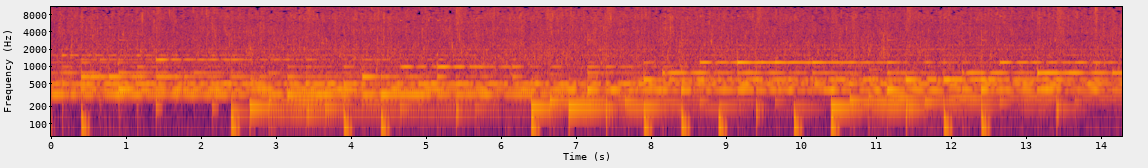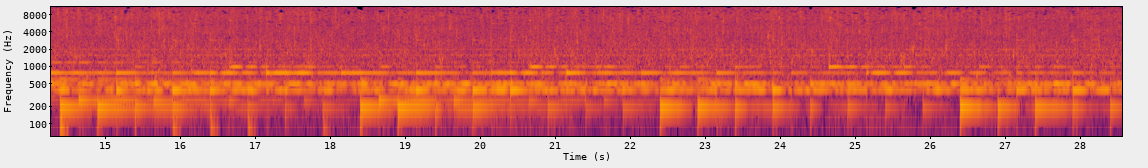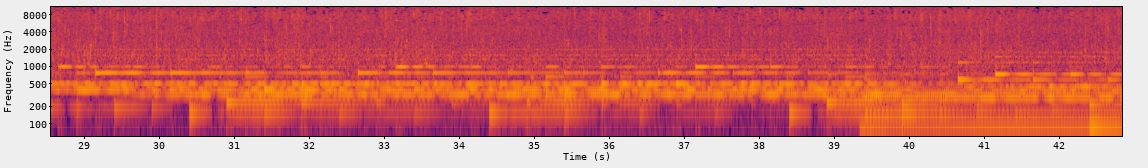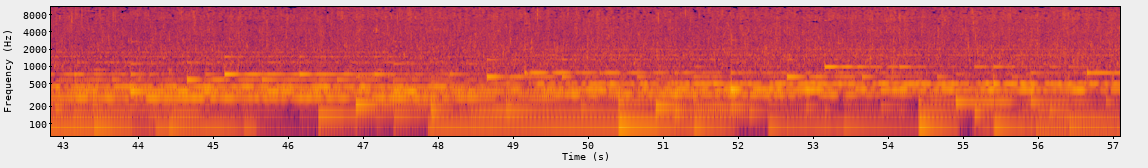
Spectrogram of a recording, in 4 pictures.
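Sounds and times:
calm ambient music: 0.0s - 57.0s
soft water dripping: 0.0s - 57.0s.

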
